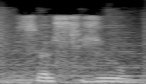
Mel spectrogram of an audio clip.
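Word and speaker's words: 소주: On a appris à prononcer Soju, Sochju.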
